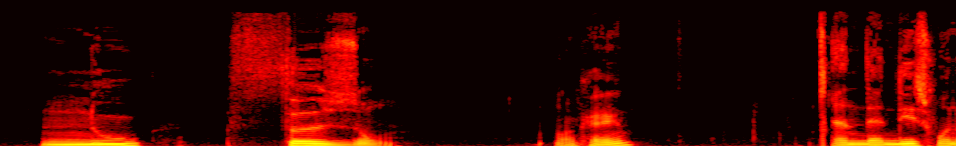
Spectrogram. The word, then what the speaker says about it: faisons: So it's quite strange because French people tend to pronounce faisons. Okay? So like here, this AE is not pronounced like normally we should pronounce it like E, but then like E. Okay? Nous faisons. Nous faisons.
